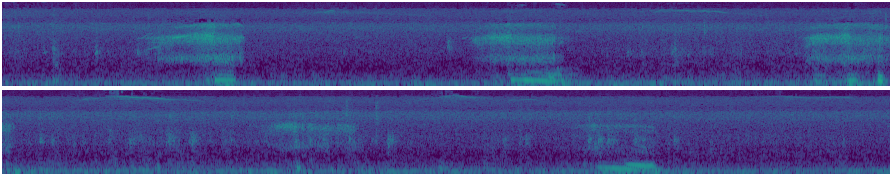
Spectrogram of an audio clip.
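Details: A cat snoring in its sleep, cute and soft: five faint raspy snores spread roughly three seconds apart, some weaker than others, over a quiet indoor background hum.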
